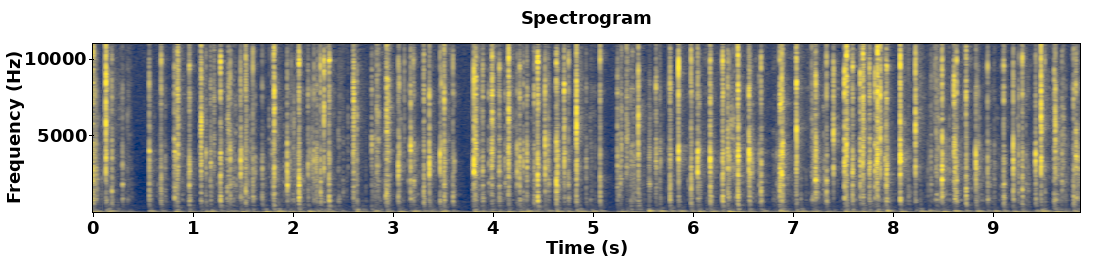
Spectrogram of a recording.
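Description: Fingertips with short nails on both hands type rapidly on a full-size black plastic computer keyboard with German key labels and hollow keys. The result is a dense, continuous stream of short, crisp clicks and taps with a few brief pauses, over a steady low hum.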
